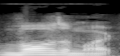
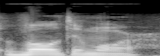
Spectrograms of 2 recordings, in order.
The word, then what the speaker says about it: Voldemort: Remember, the T is usually silent in French words when it's at the very end. For example, Voldemort is pronounced Voldemort.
